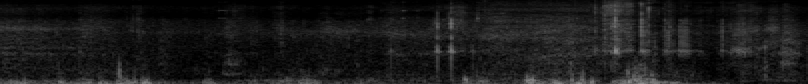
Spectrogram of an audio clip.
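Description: Wind rumbling on the microphone and footsteps on wet, muddy ground, with a few light clicks in the second half.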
